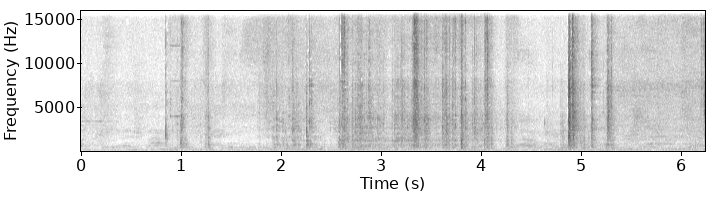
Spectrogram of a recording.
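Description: Pioneer 3-disc CD changer mechanism clicking and running as it shifts and slides out the disc 2 tray. It makes an irregular run of clicks, the loudest a little after three seconds in and near five seconds.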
